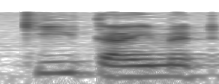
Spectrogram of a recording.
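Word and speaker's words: quia timet: Now, even among injunctions and ex parte injunctions, there is something called a key timet injunction. It's spelled as QUIA space TIMET.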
